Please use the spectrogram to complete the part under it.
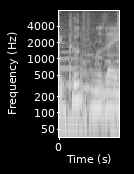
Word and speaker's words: Kunstmuseum: Say Kunstmuseum.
